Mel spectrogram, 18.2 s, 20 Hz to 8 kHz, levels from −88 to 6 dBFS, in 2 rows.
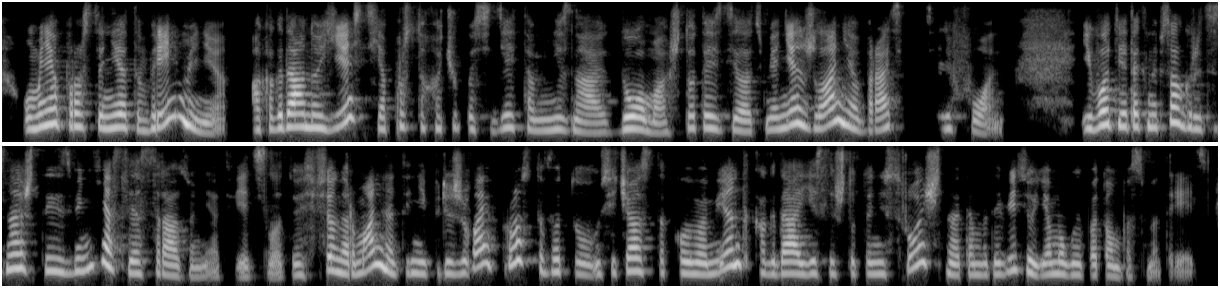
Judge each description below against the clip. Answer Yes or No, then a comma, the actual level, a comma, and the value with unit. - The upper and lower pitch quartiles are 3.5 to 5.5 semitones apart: Yes, average, 3.9 semitones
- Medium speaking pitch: No, high, 220 Hz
